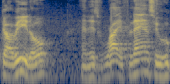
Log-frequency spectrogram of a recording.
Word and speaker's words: Garrido: Failed to find out that this sicko by the name of Philip Guerrero, or Garrido, let me pronounce it better, Philip Garrido, and his wife Nancy, who couldn't give children, was kidnapping and abducting poor Jaycee Lee Dugard.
